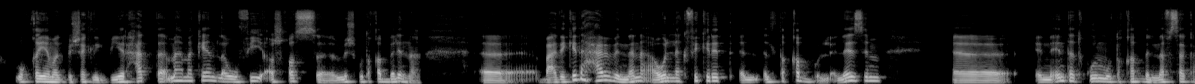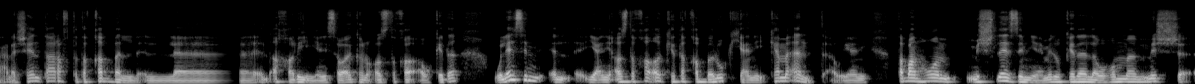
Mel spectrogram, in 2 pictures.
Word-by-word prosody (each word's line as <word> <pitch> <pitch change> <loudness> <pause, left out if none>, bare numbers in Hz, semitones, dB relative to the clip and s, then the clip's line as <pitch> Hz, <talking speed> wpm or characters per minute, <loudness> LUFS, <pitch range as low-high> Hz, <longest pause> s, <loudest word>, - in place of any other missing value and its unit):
وقِيَمك 115 -1 +4
بشكل 110 +1 -3
كبير 105 +5 +2
حتى 150 +5 -2
مهما 170 0 +1
كان 185 +1 -1
لو 130 -6 +1
في 125 +8 -2
أشخاص 145 +5 -2
مش 110 +7 -1
متقبّلينها 125 -1 -1 0.6
آآ، 95 -2 -1
بعد 105 +2 +1
كده 210 - +2
حابب 190 -3 +1
إن 120 -4 +4
أنا 165 +5 0
أقول 150 +2 +4
لك 150 - -3
فكرة 170 -1 +1 0.2
ال 105 +1 -1
التقبُّل 120 +1 -4
لازم 170 0 +1 0.7
آآ، 95 -2 0 0.3
إن 110 0 +2
أنت 160 +4 +1
تكُون 145 -2 -1
مُتقبِّل 125 -3 -1
نَفْسك 120 +3 -1
علشان 145 +13 -4
تعرَف 150 0 -3
تتقبّل 115 -4 -1
ال 90 0 -3 0.7
الآخرين 105 +3 -1
يعني 90 +1 0
سواء 95 +2 +1
كانوا 110 -2 -3
أصدقاء 100 - -1
أو - - -2
كده، - - -1 0.3
ولازم 185 - +4
ال 110 -1 +1
يعني 110 0 0
أصدقائك 125 +4 0
يتقبّلوك 125 +2 0
يعني 100 -1 -1
كما 155 +1 +1
أنت - - -3
أو - - -8
يعني 90 0 -2 0.3
طبعًا 150 +2 +5
هو 145 0 +3 0.2
مش 120 0 0
لازم 120 -10 +4
يعملوا 105 +6 +2
كده 120 +1 +5
لو 105 -4 +4
هُم 115 +5 +2
مش 130 +3 +1
120 Hz, 150 wpm, -23 LUFS, 105-145 Hz, 0.7 s, طبعًا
